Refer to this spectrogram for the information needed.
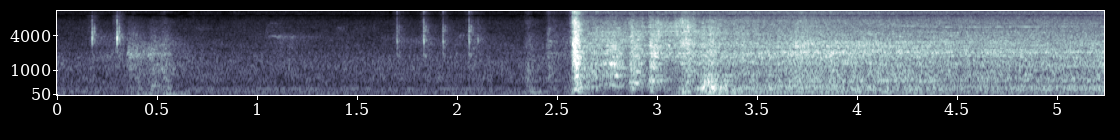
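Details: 2018 Ford F-150 3.5L EcoBoost (Gen 2) cold start after the dealer replaced the cam phaser and changed the oil and filter: sharp crank and catch, then a smooth, even, much quieter idle with the phaser rattle gone.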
